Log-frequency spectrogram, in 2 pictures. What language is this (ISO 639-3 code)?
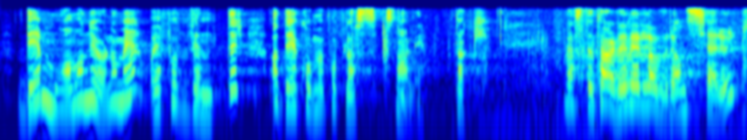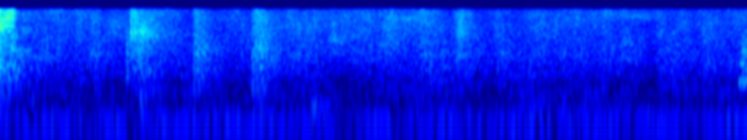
nor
